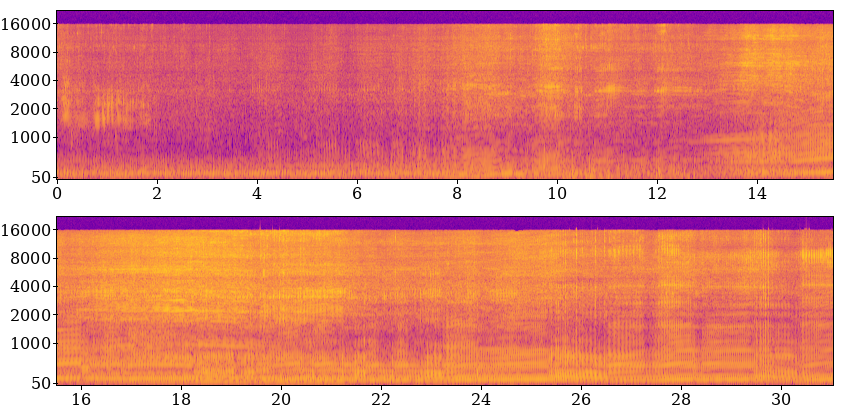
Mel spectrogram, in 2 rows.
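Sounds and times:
dirt bike engine revving: 5.2 - 31.0
second small bike engine: 7.9 - 31.0.

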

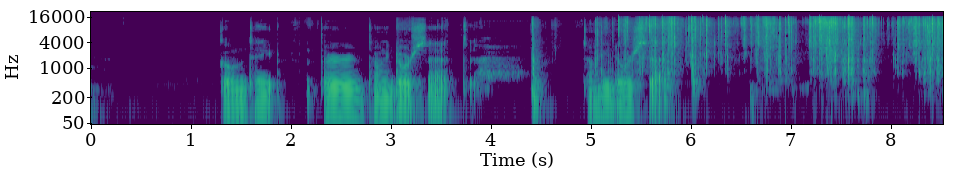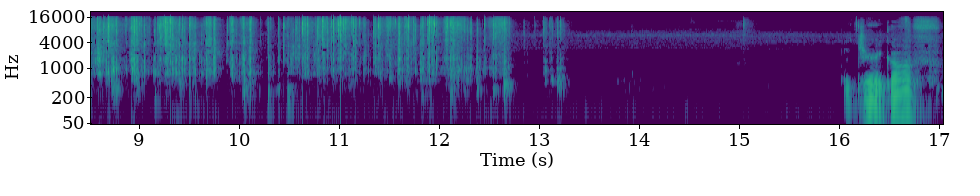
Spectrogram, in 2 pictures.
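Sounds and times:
foil wrapper crinkling and tearing: 5.0 - 13.3.

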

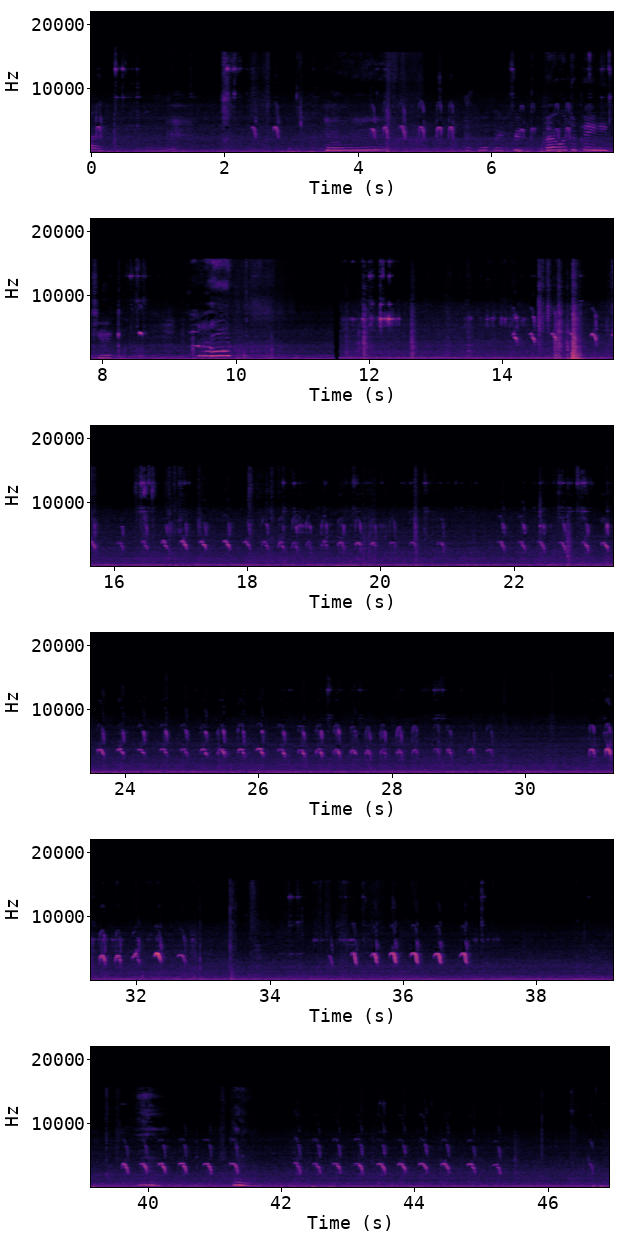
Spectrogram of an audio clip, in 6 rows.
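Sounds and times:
chick peeping: 2.4 - 3.0, 4.1 - 5.6, 21.8 - 29.6, 31.0 - 33.0, 34.9 - 37.2, 39.6 - 41.5, 42.2 - 45.4.

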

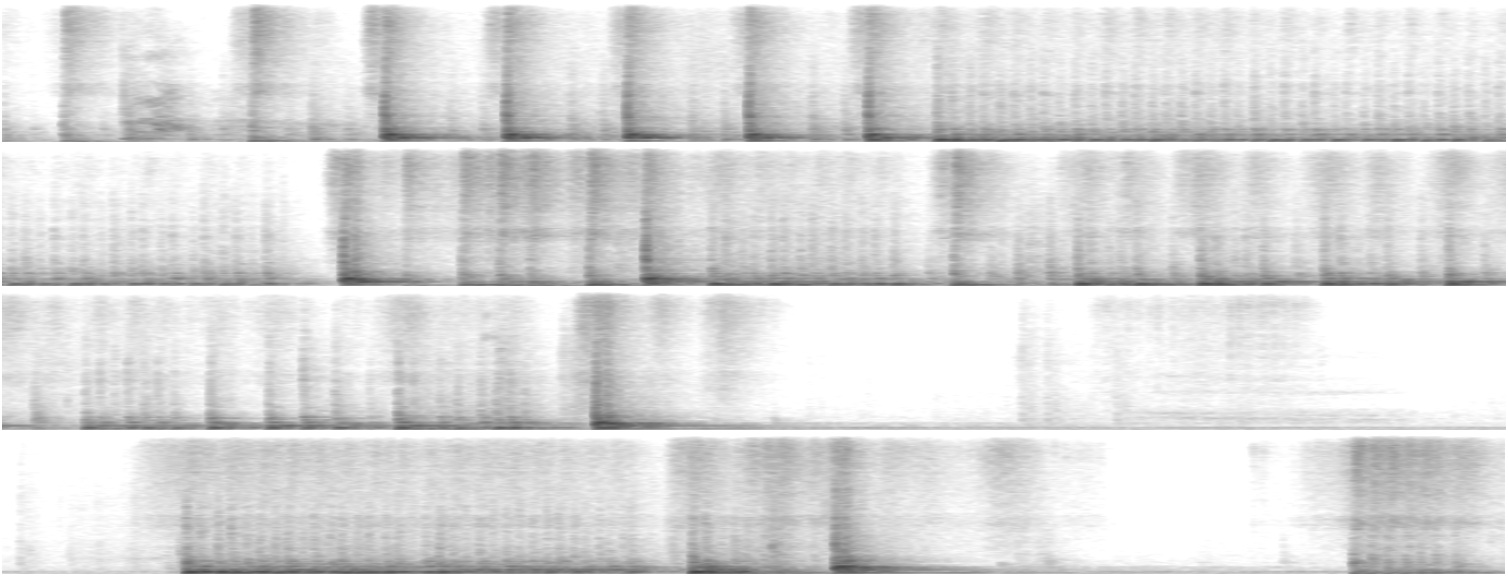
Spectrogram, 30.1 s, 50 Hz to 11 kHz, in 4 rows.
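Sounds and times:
sharp percussive hits: 0.2 - 5.0.

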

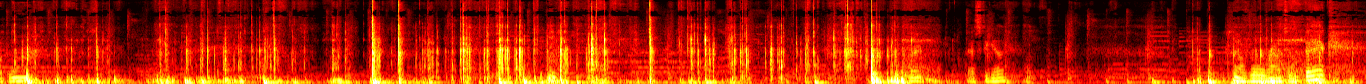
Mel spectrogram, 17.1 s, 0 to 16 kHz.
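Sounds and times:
plastic toy parts clicking: 0.2 - 11.3.

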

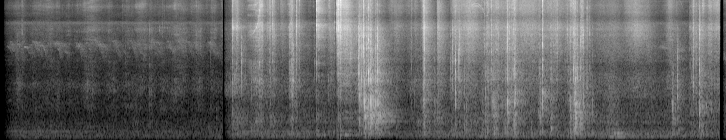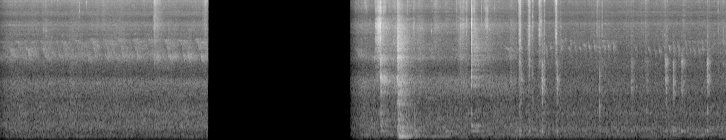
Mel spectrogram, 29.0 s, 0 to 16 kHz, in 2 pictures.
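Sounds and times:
frozen food block handled in plastic bowl: 8.4 - 11.9.

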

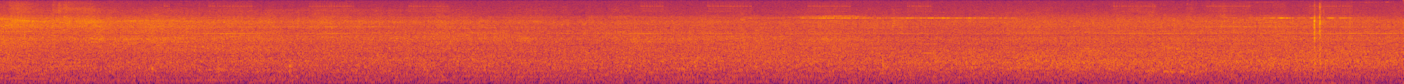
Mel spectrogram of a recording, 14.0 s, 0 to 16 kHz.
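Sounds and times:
road traffic rumble: 0.0 - 14.0
trains rumbling: 0.0 - 14.0.

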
